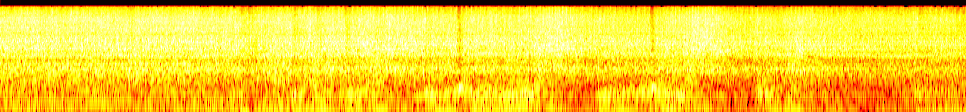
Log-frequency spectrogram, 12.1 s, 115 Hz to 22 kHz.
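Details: Ford Sierra V6 cold start with bad fuel injectors: uneven, lumpy beat with wandering revs, idle hunting up and down; rough running from the injectors.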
